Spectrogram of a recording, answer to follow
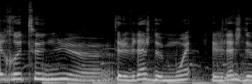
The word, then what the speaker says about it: Mouais: Le premier village que j'ai retenu, c'est le village de Mouais. Le village de Mouais, donc ça s'écrit M-O-U-A-I-S, comme quelqu'un qui serait pas tout à fait d'accord avec le nom de ce village d'ailleurs.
